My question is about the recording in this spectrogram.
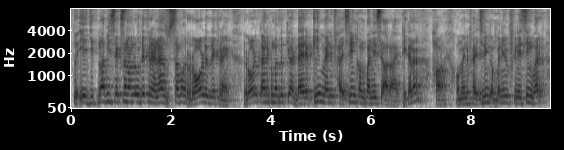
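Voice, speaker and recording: A man's voice: high voice, quick pace, creaky, few pauses, a little mellow. A man teaching a lecture, asking questions and answering them himself, his voice a little thick from a sore throat. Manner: repeats key terms as call-and-response questions. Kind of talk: classroom lecture.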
